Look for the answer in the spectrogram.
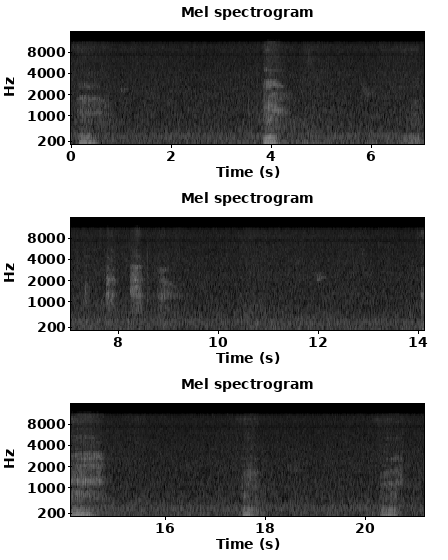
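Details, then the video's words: Scottish Terrier named Duffy, a pet dog, asking for breakfast: scattered short grumbling moans and snorts of uneven length, about six spaced over twenty seconds, with quiet room noise between them. "Scottish Terrier asking for food!"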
